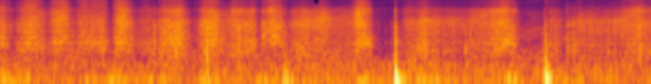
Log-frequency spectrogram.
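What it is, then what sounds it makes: Leather baseball glove being rubbed. A large, open, hollow orange-brown leather baseball glove is held close and rubbed with fingertips and the palm, giving a steady series of soft, breathy scraping strokes. Two sharp taps cut through the rubbing near the end.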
